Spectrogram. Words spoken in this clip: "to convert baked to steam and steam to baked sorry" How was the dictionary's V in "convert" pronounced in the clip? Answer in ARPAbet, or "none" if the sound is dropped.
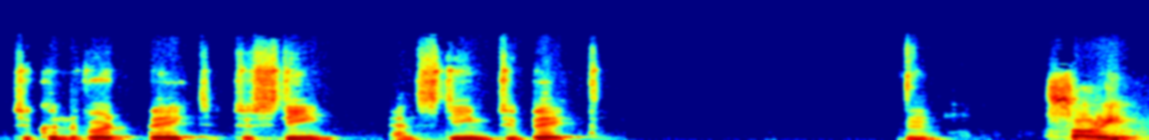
V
